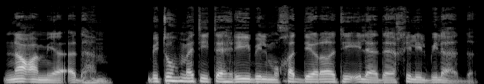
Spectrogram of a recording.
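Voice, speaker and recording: A man's voice: on the low side, lively intonation, brisk, darkish tone, no echo, clean studio sound, natural voice. A man voicing a stern, exasperated male intelligence director who speaks with authority and warning in an audiobook thriller.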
